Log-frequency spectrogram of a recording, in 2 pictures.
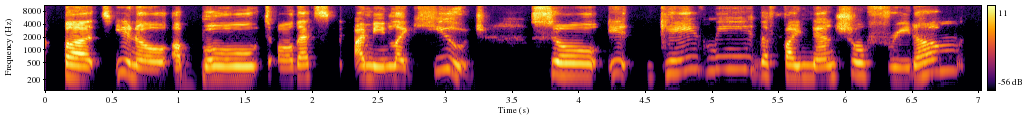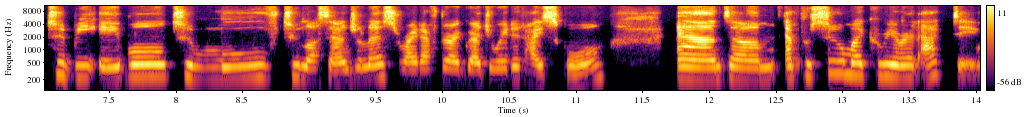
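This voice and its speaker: With a Hawaiian accent, a woman speaks fairly slowly at a fairly high pitch with lively intonation, the sound dry and close with no echo. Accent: Hawaiian American. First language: Hawaiian Pidgin. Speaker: actress. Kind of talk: casual interview chat.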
